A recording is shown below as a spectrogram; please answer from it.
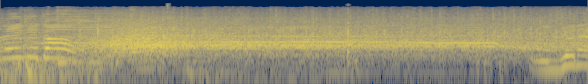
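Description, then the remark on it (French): A large crowd of cycling fans applauds and cheers loudly and continuously for Danish cyclist Jonas Vingegaard, last year's runner-up, as he comes on stage with his Jumbo-Visma teammates, a dense roar of clapping and shouts, with an announcer's amplified voice ringing over it at the start and end. “Euh, les décibels montent à chaque coureur danois qui monte sur scène et euh, vainqueur à l'applaudimètre, vous allez l'entendre, le deuxième du dernier tour.”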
